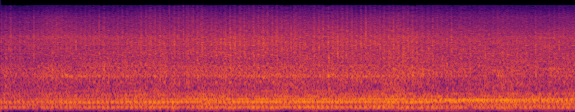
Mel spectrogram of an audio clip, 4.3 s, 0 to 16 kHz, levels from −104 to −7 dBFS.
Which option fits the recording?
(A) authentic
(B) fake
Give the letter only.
B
